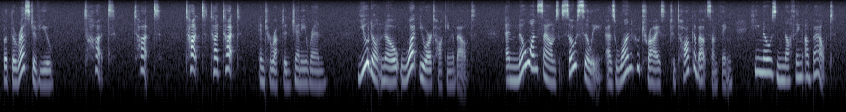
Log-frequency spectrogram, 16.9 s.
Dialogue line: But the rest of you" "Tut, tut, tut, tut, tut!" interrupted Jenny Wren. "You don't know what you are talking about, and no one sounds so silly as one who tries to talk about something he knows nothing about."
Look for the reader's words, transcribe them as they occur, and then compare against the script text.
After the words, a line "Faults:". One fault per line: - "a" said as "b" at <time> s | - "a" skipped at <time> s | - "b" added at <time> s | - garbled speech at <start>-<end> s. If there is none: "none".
But the rest of you" "Tut, tut, tut, tut, tut!" interrupted Jenny Wren. "You don't know what you are talking about, and no one sounds so silly as one who tries to talk about something he knows nothing about."
Faults:
none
